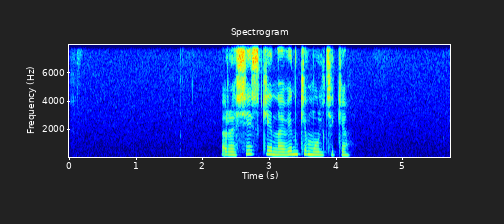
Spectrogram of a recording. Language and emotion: Russian, neutral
